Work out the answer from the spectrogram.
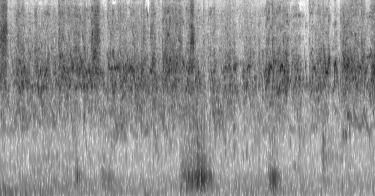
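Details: Aviary full of Australian budgies chattering: constant high chirping and warbles with a few rougher, lower squawks breaking through.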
